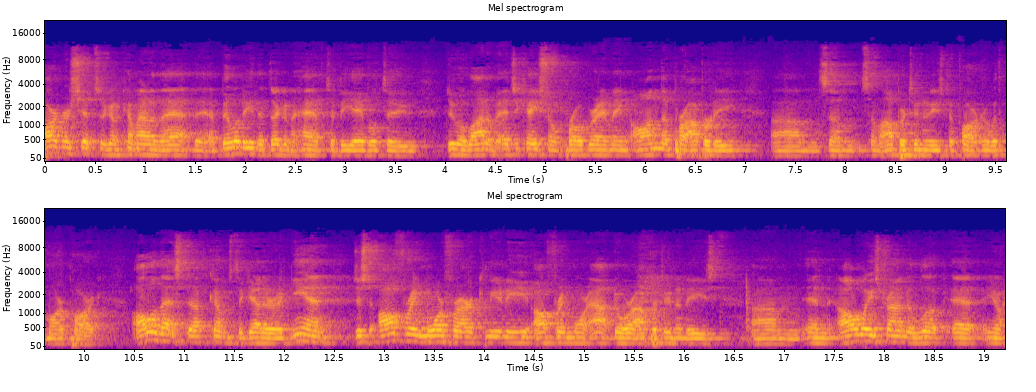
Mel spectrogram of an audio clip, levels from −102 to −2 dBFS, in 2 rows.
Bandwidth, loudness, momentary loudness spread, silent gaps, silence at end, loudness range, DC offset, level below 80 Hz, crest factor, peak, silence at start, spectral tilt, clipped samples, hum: 12 kHz; -19 LUFS; 9 LU; none; 0 s; 3 LU; under 0.1%; -56 dBFS; 14 dB; -4 dBFS; 0 s; -6 dB/octave; under 0.1%; none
